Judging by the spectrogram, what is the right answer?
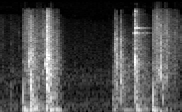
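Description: Wooden doors to the animal pens in a Minecraft snow village opening and closing, two pairs of quick clattering knocks separated by a short silence, close and clear with no talking.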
